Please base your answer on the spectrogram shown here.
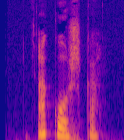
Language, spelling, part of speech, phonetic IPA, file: Russian, окошко, noun, [ɐˈkoʂkə], Ru-окошко.ogg
- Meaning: diminutive of окно́ (oknó)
